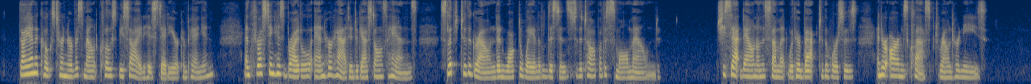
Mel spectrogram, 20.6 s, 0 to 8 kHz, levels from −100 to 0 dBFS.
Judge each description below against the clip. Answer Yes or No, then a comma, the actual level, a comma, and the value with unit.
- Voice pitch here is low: No, medium, 185 Hz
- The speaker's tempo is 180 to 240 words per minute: No, average, 165 wpm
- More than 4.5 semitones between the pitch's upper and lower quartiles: No, average, 3.7 semitones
